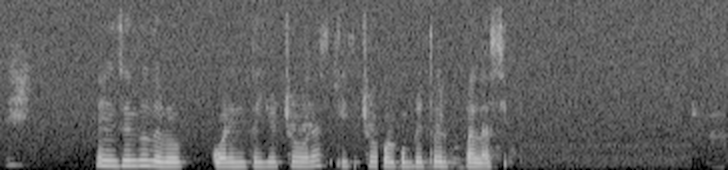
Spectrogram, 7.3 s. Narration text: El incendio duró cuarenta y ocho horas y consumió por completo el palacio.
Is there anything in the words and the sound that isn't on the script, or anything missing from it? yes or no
yes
